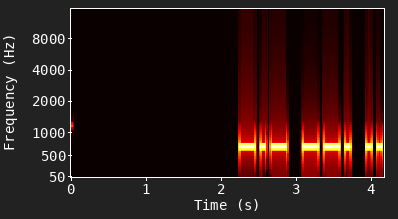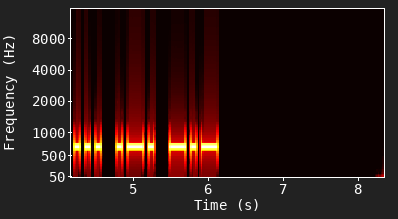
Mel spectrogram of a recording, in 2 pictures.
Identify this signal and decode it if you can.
Morse code, heard as a keyed tone, about 17 wpm, 700 Hz. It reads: KG5RK
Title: USA Call Signs - 5 Characters - 17wpm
